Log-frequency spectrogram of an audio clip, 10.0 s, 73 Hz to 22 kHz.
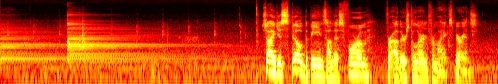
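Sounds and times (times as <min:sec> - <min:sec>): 
clock ticking: 0:00.0 - 0:05.5
speech: 0:05.3 - 0:09.6.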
